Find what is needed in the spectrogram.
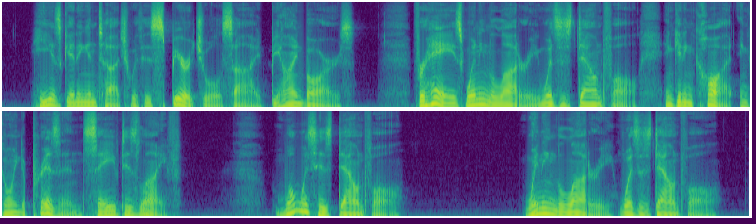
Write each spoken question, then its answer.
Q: What was his downfall?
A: Winning the lottery was his downfall.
